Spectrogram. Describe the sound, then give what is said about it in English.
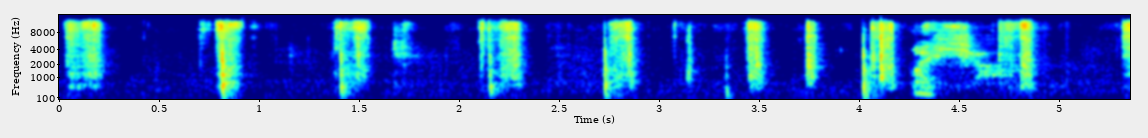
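A knife chops food before it goes into oil, making many sharp, irregular cuts, some spaced apart and some clustered. Faint voice sounds come through near the end. “Chop these up.”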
